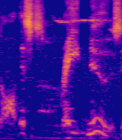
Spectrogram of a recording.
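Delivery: a light sketch of a cheery father; cheerful dad. Retold or imitated. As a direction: play the upbeat father, drawn out. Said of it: "Dad comes up and says".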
